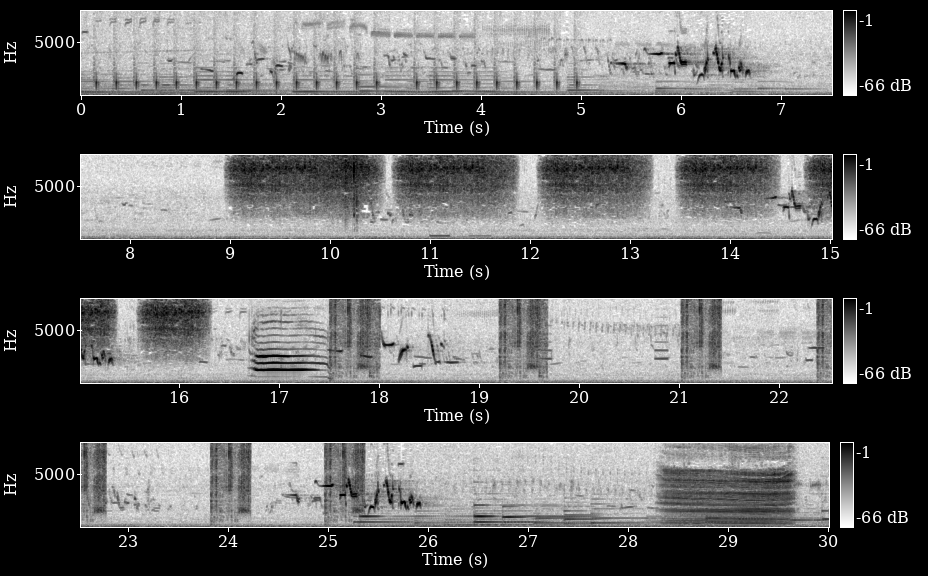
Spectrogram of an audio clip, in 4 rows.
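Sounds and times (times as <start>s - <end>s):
low steady hum: 0.0s - 30.0s
short hiss bursts: 9.0s - 16.4s
cat meowing: 16.7s - 17.5s.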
